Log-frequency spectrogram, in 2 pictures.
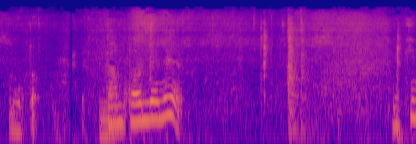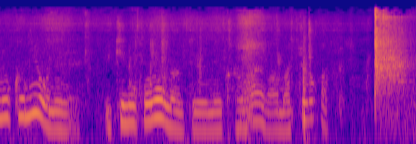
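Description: A woman speaks close by in a lilting, sing-song voice.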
